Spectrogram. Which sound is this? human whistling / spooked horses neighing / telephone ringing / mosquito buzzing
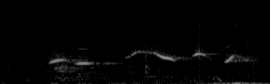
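human whistling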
